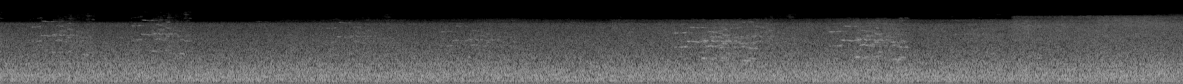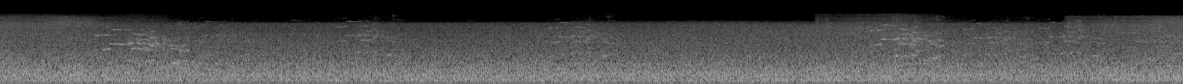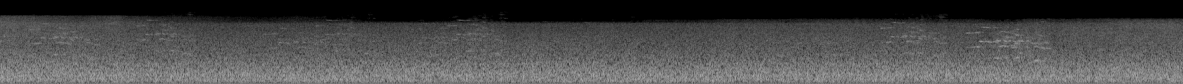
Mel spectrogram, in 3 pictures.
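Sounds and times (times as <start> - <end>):
ocean sea waves: 0.0 - 35.4
seagulls calling: 0.4 - 1.9, 3.1 - 5.6, 6.6 - 9.9, 12.6 - 14.4, 15.2 - 15.9, 20.0 - 27.4, 28.0 - 28.8, 32.4 - 34.4.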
